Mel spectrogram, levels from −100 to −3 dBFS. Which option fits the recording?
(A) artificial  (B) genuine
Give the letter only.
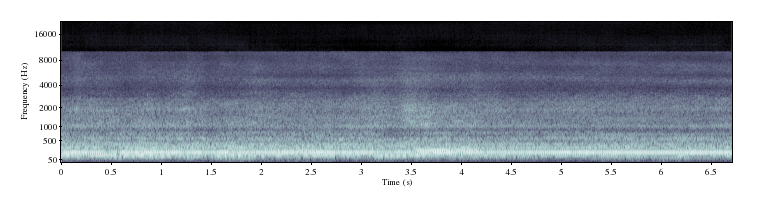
A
